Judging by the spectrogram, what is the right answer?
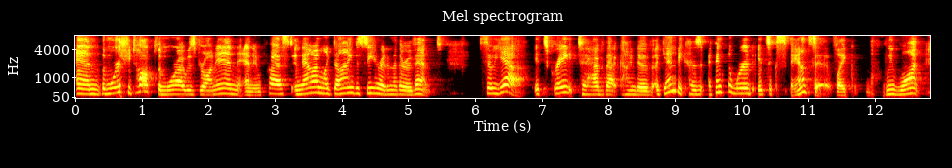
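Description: A woman with an ordinary speaking voice uses lively intonation at a fairly high pitch, keeping her loudness very even. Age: 50s. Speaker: online community founder. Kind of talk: casual chat.

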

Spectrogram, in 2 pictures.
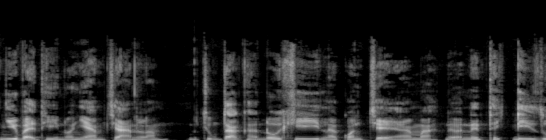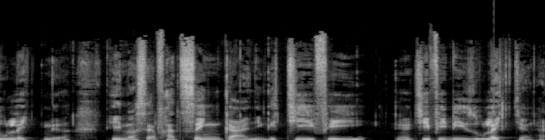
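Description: The man's pitch is fairly high and swings very widely. The sound is dry and close, with no echo. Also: very clean recording, silent background. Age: 30s. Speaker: podcast host, blogger. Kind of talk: solo podcast monologue. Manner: frequent filler hesitations.

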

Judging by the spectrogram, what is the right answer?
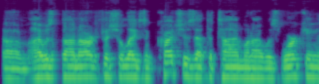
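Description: Over a quiet background, a man with an American accent uses an ordinary speaking voice at medium pitch and a fairly quick pace. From Arizona, US. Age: 50s. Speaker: motivational speaker and former athlete. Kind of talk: casual interview.

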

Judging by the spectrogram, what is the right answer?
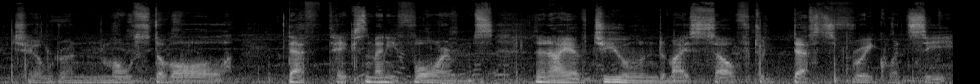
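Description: Against loud background noise, a man with a very deep, low pitch talks at a very slow pace. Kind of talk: dark audio drama monologue. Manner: cold, obsessive, detached; grandiose, prophetic.

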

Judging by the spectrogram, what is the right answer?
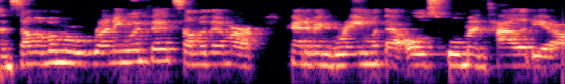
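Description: Someone with an American accent talks at a very fast pace over noticeable background noise. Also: woman. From Miami, Florida. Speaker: marketing agency founder. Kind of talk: casual interview chat.

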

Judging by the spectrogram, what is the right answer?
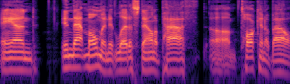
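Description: A man with an American accent speaks fairly slowly at a medium pitch, with vocal fry and fairly even intonation. The sound is dry and close with no echo. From Kentucky (Nicholasville, near Lexington). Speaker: real estate investor and broker. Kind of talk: interview. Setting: studio.

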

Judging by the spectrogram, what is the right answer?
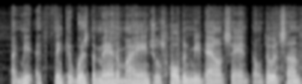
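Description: A man with an American accent talks in a fairly low pitch with vocal fry. The sound is dry and close, with no echo. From New Jersey (Bloomfield). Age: 60s. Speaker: business owner, recovering addict. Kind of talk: interview testimony.

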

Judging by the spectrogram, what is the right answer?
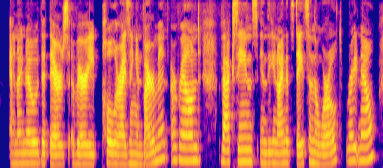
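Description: In an American accent, an ordinary speaking voice moves at a moderate pace with ordinary pitch variation, recorded very cleanly over a silent background. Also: woman, medium pitch for a woman. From West Virginia. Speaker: psychotherapist. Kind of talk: interview.

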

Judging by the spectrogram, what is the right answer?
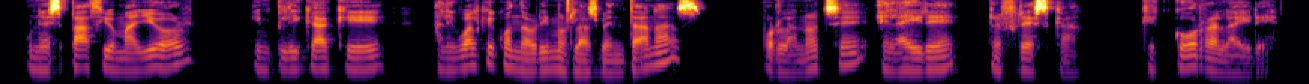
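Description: This man has a normal speaking voice, fairly low in pitch with ordinary pitch variation, recorded with a dry, close sound and no echo. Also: fairly slow pace. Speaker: yoga teacher. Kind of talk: guided meditation. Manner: soft-spoken, gentle.

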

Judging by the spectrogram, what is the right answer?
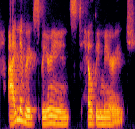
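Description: A woman with a very deep, low pitch and vocal fry keeps her intonation fairly even. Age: 20s. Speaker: professional basketball player and poet. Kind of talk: interview conversation.

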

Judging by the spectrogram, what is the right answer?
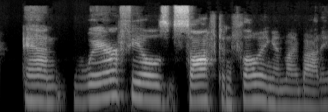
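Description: A woman talks at a medium pitch with ordinary pitch variation and a somewhat breathy sound. The background is quiet. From US, immigrant family from the Philippines. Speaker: psychotherapist. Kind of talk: interview.

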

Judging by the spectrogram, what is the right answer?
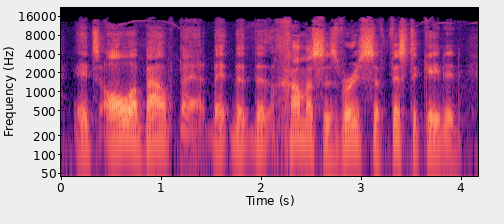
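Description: A man talks at a fairly slow pace, and his pitch varies in an ordinary way. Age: 60s. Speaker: personal injury lawyer. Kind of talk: monologue on current affairs in an interview. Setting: studio. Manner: hesitant, with frequent fillers.

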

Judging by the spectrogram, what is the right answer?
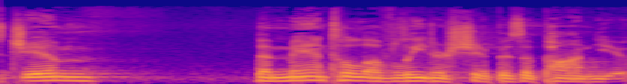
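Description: In a put-on character voice, a man sounds hoarse and gravelly, with medium pitch, fairly even intonation and a moderate pace. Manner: solemn, grave.

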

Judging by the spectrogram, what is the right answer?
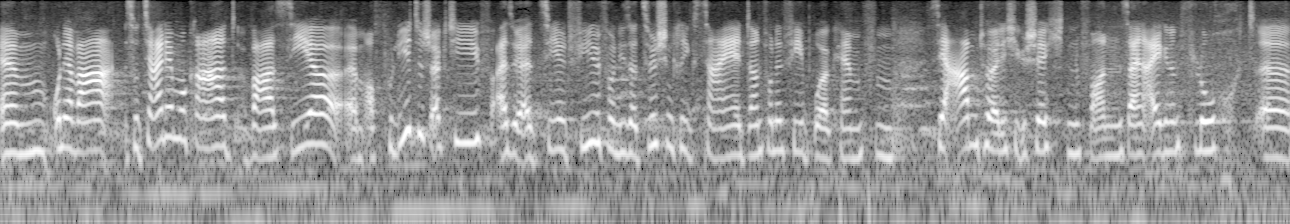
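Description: Fairly slow speech with hardly any pauses and ordinary pitch variation, set against noticeable background noise. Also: woman, fairly high pitch for a woman. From Vienna, Austria. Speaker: historian and author. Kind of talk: interview. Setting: on location at a housing estate.

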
